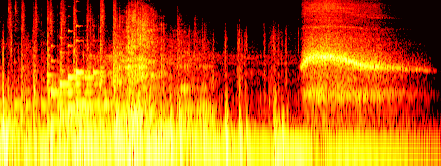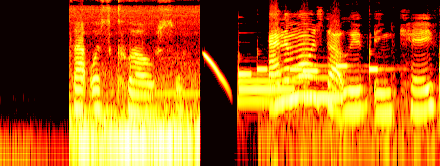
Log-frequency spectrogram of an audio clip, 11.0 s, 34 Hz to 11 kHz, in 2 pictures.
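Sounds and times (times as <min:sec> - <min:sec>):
clattering animal footfalls: 0:01.8 - 0:03.8.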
